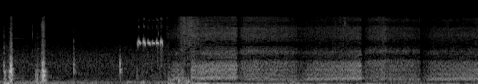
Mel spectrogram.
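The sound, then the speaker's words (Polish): A hedgehog huffs defensively: a few sharp ticks and snorts, then a steady run of raspy, breathy puffing with rough rhythmic pulses, moderately loud and with no voices. “Tak się broni jeż.”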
